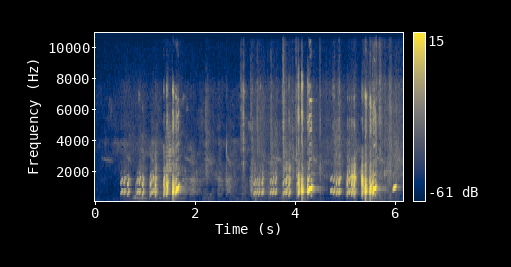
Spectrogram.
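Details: Captive-bred white-breasted waterhen calling. Three phrases of stuttering, nasal croaks start softly and swell into louder, grating notes, separated by brief quiet spells.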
